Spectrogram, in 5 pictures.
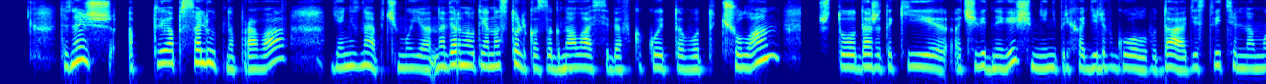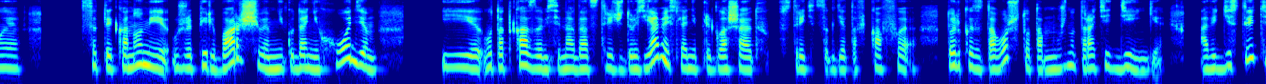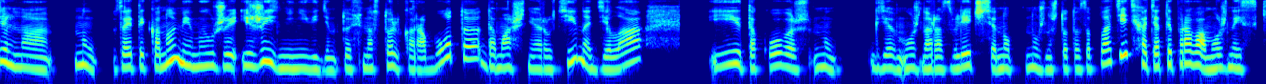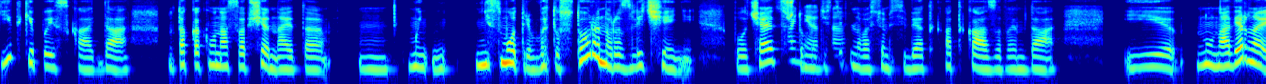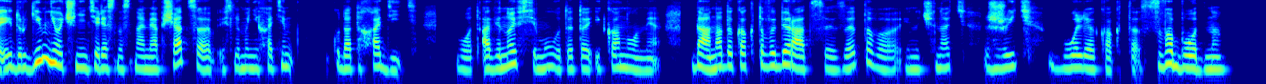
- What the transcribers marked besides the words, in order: tapping
- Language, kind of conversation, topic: Russian, advice, Как начать экономить, не лишая себя удовольствий?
